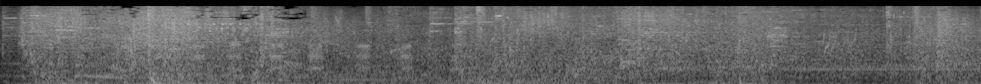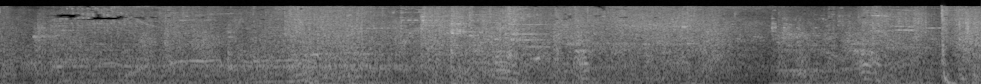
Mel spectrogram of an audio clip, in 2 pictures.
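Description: Game spell effects crackle and whoosh in a busy fight.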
